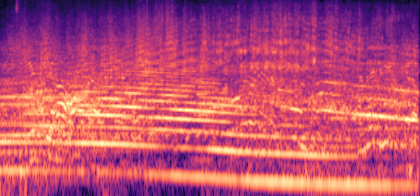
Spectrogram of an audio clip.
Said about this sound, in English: What he's going to do at Airshow centers, pitch it up into the vertical. Start by rolling this aircraft to the left.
